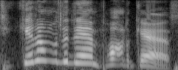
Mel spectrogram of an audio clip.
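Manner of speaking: shouting. On a podcast, snapping at the other host, yelling. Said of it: "Why are you yelling?".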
